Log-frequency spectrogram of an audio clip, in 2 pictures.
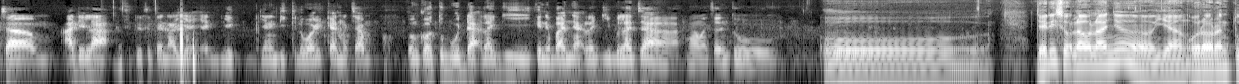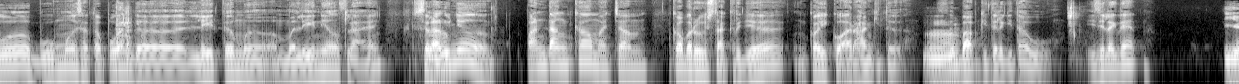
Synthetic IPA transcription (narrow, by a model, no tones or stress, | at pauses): mat͡ʃama̰dəlahsət̪usət̪anajaʔjaŋdi | jaŋdikəluarkanmat͡ʃam | əŋkawt̪ubudaʔlaɡikənəbaɲak̚laɡibəlad͡ʒarmat͡ʃamt̪u | ʔo | d͡ʒadisəolaɦolahɲə̃jaŋoɾaŋoɾaŋt̪uəbuməs̬at̪awpʊnd̪əlet̪əməməleniəlslaɛ | səlaluɲə | pandaŋkawmat͡ʃam | kawbaɾust̪a̰ʔkərd͡ʒəəŋkawikʊʔ̪a̰ɾaɦankit̪ə | səbap̚kit̪əlaɡit̪auizɛtlajk̚d̪ɛt̪̚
